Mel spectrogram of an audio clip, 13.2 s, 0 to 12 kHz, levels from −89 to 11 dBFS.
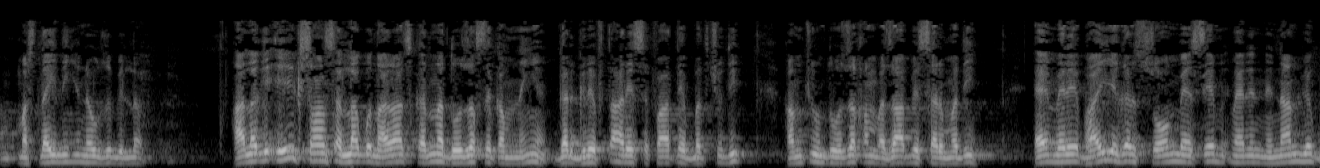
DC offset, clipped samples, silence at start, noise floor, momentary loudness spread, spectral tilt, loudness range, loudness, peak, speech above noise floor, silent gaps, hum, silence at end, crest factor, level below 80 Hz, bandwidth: under 0.1%; under 0.1%; 0 s; -67 dBFS; 10 LU; -6 dB/octave; 4 LU; -29 LUFS; -12 dBFS; 39 dB; none; none; 0 s; 18 dB; -76 dBFS; 8 kHz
